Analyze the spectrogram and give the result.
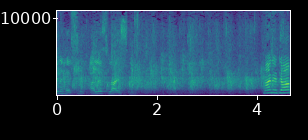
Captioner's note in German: Beifall CDU und BÜNDNIS 90/DIE GRÜNEN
